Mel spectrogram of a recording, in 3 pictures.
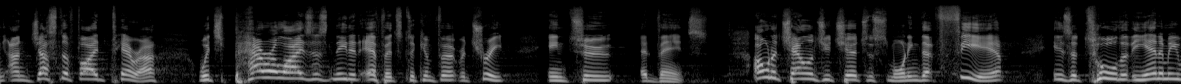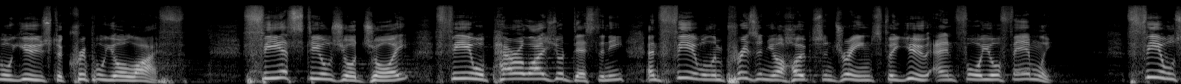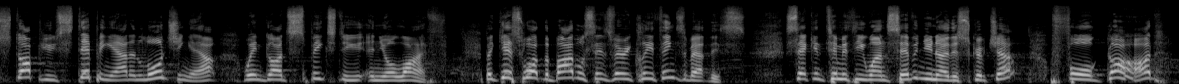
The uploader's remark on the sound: This was recorded in our 9am service on the 29th of January, 2023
